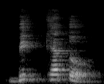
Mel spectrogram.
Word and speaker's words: বিখ্যাত: তো এরকম আমরা এর উচ্চারণ প্রচুর পাই। বিখ্যাত, জফলা, বিখ্যাত।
